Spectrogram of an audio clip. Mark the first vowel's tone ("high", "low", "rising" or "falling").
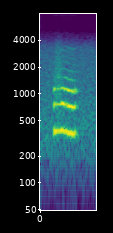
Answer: high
